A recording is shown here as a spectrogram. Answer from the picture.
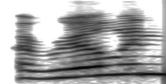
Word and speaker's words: Rouen: She's a mixture between a Rowan duck, which is like it's hard to explain. It's spelled Rouen, and then she's also part Pekin,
